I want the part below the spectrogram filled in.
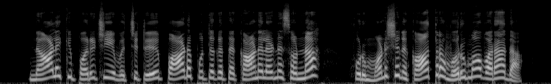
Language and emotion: Tamil, angry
